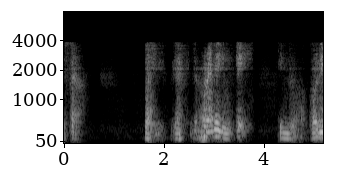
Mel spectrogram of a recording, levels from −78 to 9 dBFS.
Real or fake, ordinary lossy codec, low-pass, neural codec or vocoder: fake; AAC, 16 kbps; 7.2 kHz; codec, 44.1 kHz, 0.9 kbps, DAC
